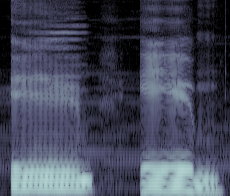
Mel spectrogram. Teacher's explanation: इसे आयम नहीं बोलना है, नहीं एम। ये एम एम जैसा थोड़ा खींचा हुआ और नाक से गूंजता हुआ होना चाहिए। एम एम। हाँ, और इसे साफ और एकाग्र होकर बोलना है।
